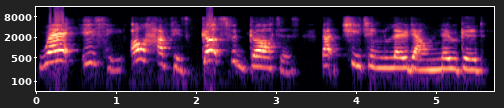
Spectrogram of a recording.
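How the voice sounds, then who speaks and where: A woman playing a jealous, vengeful jilted sweetheart, theatrical and drawn-out, in a radio melodrama. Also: high voice, a bit bright, lo-fi sound, heavily acted. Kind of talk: melodramatic radio play acting.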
